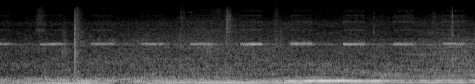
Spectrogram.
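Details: A loud cricket outside a house, its high, clear chirps repeating about every half second in a steady series over a constant low engine-like hum.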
